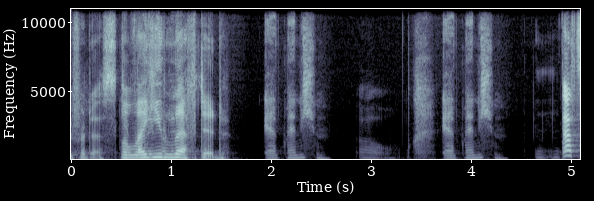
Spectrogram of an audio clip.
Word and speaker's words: Erdmännchen: Erdmännchen. Erdmännchen.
